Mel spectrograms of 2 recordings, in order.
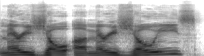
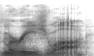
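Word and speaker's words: Mary Geoise: And and a lot of people call it Mary Joyce or Mary Joyce, but I feel like it's Marie Joie because the ending of it is spelled the same way that you say the word bourgeois. So for me personally, it is Marie Joie.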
